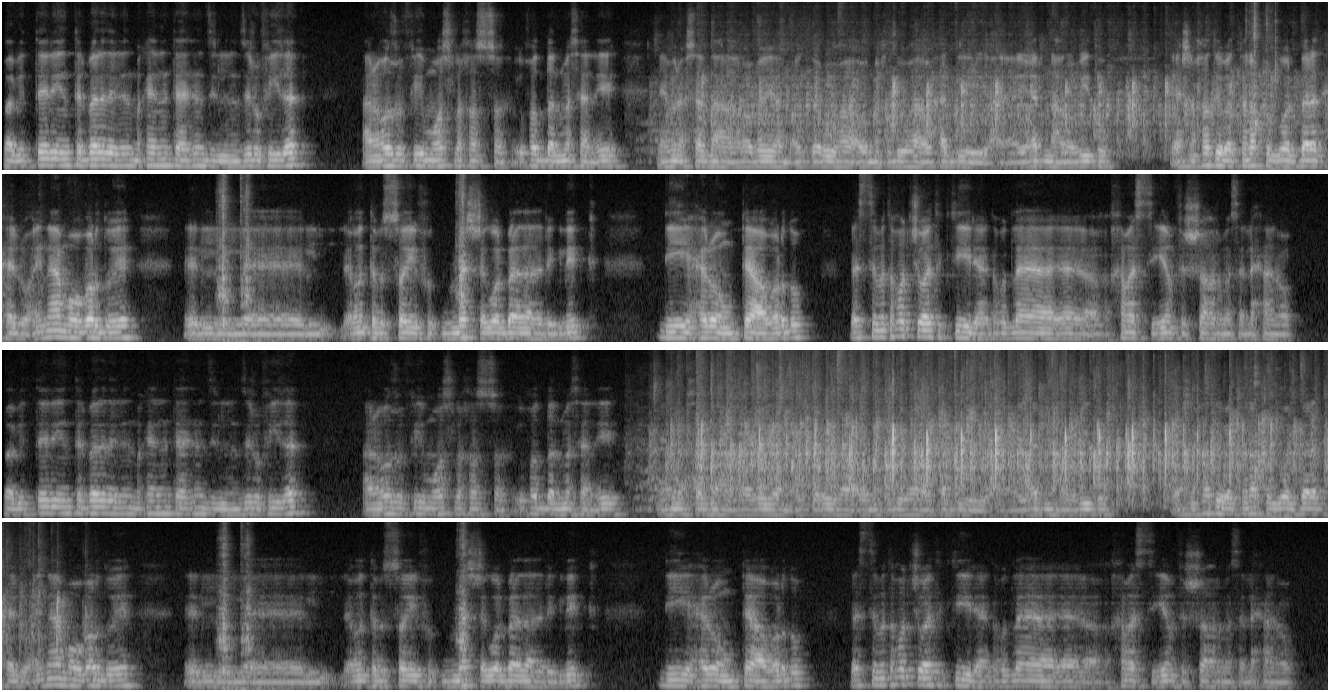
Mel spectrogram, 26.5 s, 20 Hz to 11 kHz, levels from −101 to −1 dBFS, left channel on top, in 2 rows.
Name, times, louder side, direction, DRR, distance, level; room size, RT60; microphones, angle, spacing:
voice 1, 0.0-3.1 3.6-6.2 6.5-11.1 11.7-19.2 19.8-21.3 21.7-26.1, left 5 dB, 40° left, 0.3 m, -34 dB
Applause, 6.3-14.1, right 8 dB, 75° right, 0.3 m, -36 dB
sound 1, 12.4-13.0 14.0-14.1 15.4-16.1 17.8-17.9, left 3 dB, 90° left, 0.7 m, -41 dB
2.4 x 2.0 x 2.7 m
head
